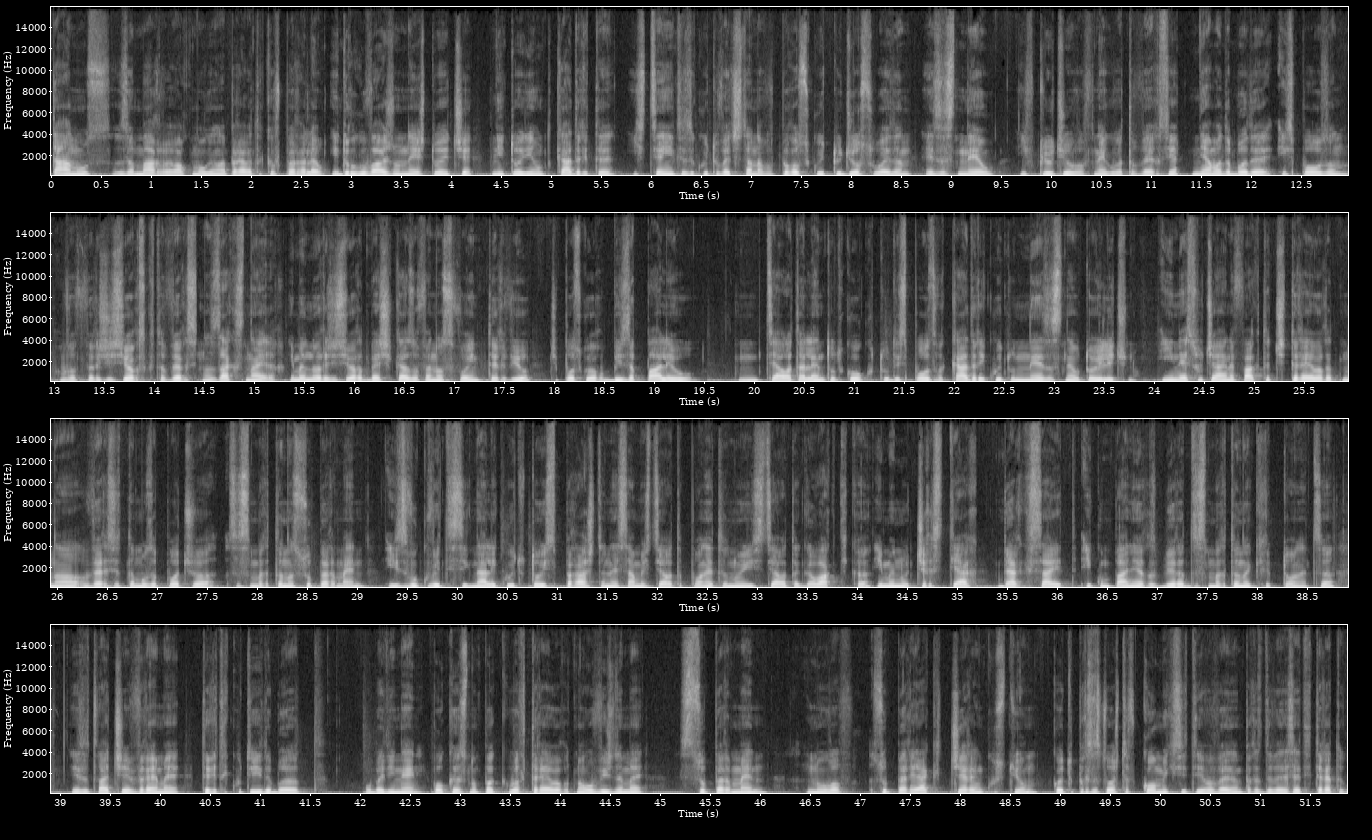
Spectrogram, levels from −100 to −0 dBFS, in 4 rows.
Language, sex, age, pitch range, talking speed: Bulgarian, male, 20-39, 115-135 Hz, 165 wpm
